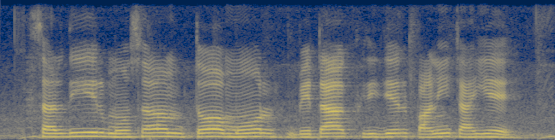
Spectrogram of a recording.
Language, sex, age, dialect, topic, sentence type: Magahi, female, 36-40, Northeastern/Surjapuri, agriculture, statement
